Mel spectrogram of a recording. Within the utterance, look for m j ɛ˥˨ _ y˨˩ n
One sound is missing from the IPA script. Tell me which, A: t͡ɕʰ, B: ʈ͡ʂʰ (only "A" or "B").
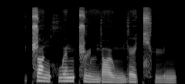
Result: A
